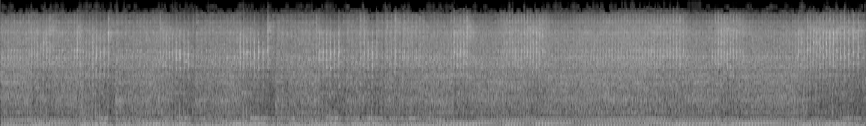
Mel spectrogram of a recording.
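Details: Small engine on a yard-sale pressure washer with automatic choke, running on choke only with a lumpy, hunting, uneven chug that never picks up; needing choke to run suggests a dirty carburetor (suspected, not confirmed), to be taken apart.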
